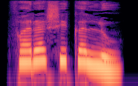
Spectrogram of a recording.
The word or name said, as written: ಫರಸುಗಲ್ಲು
